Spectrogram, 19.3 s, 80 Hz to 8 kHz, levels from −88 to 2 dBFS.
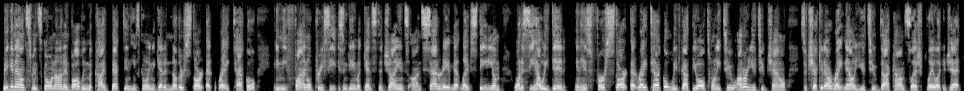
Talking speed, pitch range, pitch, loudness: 195 wpm, 160-195 Hz, 175 Hz, -15 LUFS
